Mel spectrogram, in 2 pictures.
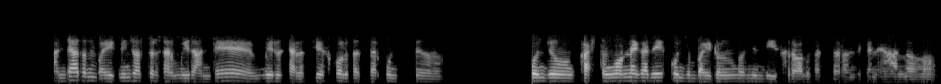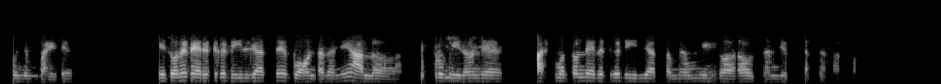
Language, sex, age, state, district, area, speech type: Telugu, male, 30-45, Andhra Pradesh, East Godavari, urban, conversation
